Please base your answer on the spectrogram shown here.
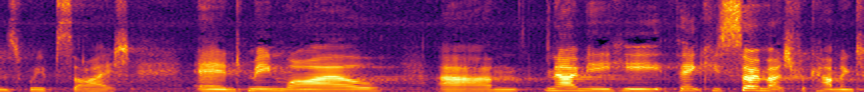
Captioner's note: speaks in a foreign language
